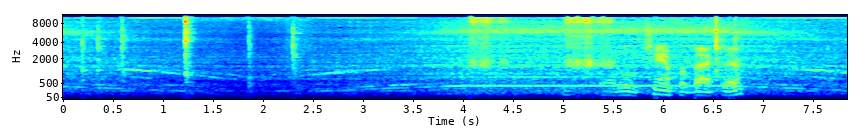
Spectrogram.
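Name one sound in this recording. Metal tools clink and knock against a metal rest.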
